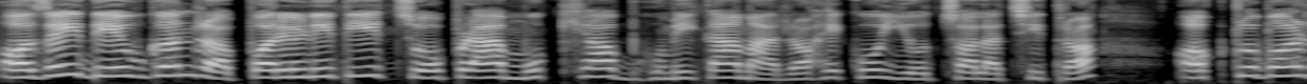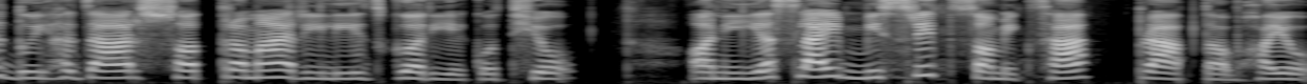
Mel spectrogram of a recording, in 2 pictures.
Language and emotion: Nepali, neutral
